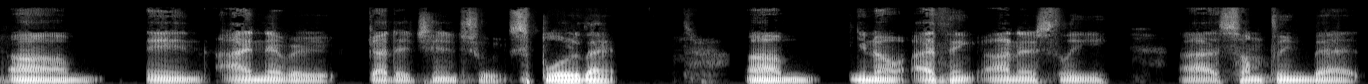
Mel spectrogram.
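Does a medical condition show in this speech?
Yes: cerebral palsy; right side weaker than left.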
